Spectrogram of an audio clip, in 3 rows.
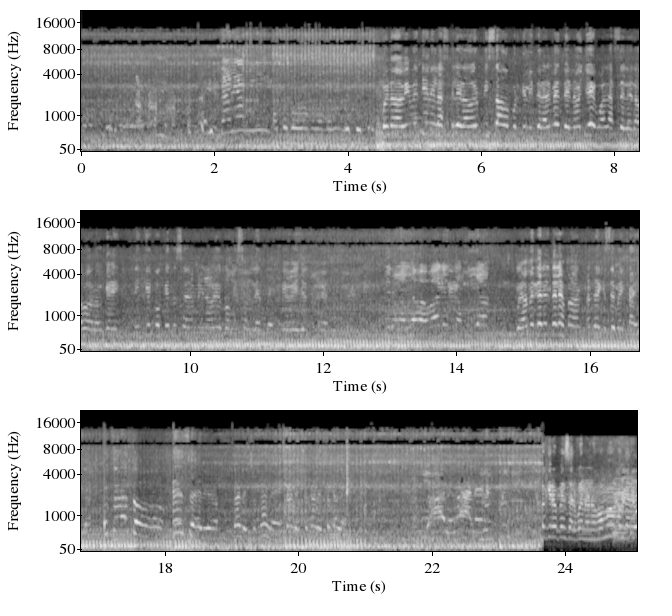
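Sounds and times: people laughing: 0.0s - 2.7s, 3.6s - 4.4s
people talking: 0.0s - 20.9s, 21.7s - 25.0s
go-kart engine rumbling: 0.0s - 23.7s.

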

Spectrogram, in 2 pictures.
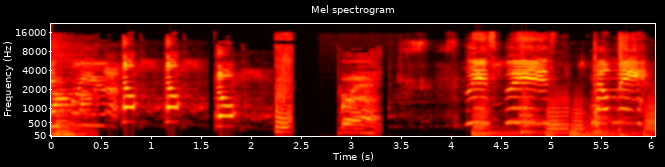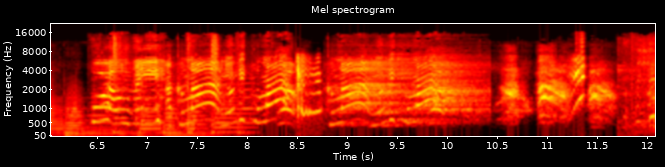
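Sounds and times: background music with a beat: 4.4s - 8.0s.

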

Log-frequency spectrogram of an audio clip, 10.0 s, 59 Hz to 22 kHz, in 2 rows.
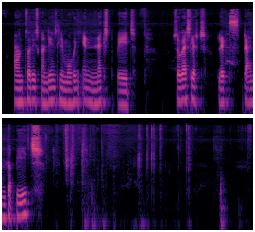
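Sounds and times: book pages turning: 5.8s - 10.0s.

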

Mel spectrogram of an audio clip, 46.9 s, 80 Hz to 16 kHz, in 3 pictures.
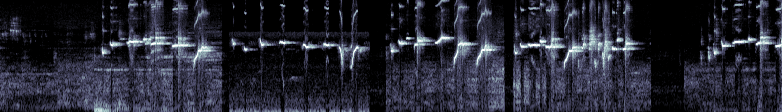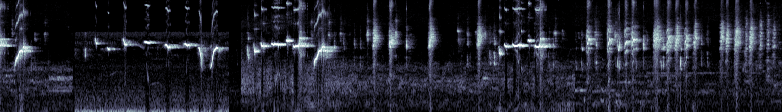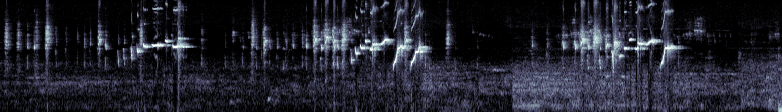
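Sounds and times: birds chirping: 0.0s - 46.9s.

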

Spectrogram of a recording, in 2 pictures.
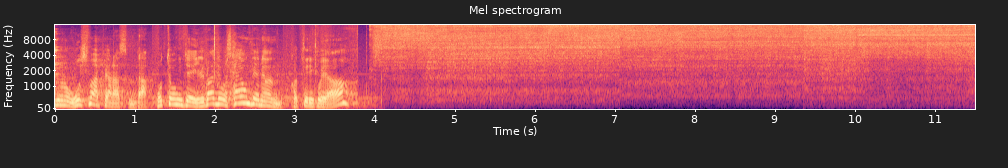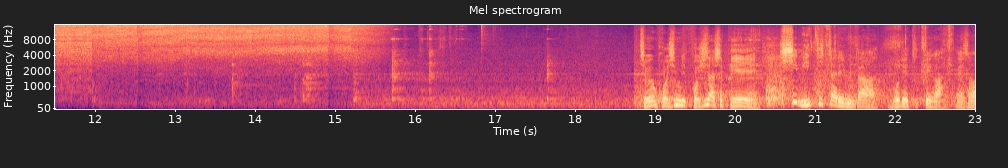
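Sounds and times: plasma cutter hissing: 3.9s - 15.7s.

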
